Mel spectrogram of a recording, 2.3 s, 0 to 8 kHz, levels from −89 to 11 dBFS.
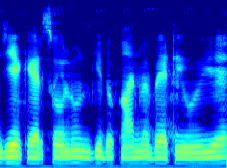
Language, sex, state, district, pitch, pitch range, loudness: Hindi, male, Bihar, Gopalganj, 100 Hz, 95-105 Hz, -37 LUFS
